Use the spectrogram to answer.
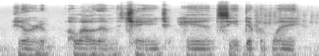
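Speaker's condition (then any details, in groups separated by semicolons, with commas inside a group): Ataxia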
